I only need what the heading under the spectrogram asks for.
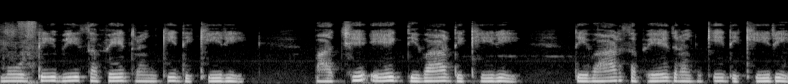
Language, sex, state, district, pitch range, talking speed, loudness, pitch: Rajasthani, female, Rajasthan, Nagaur, 145-160 Hz, 130 wpm, -16 LUFS, 150 Hz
